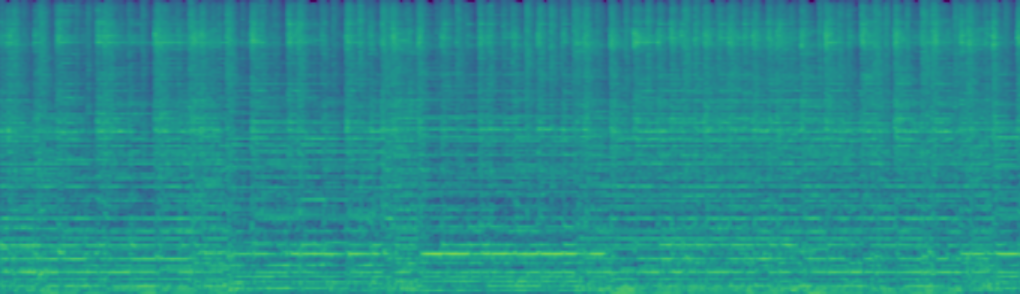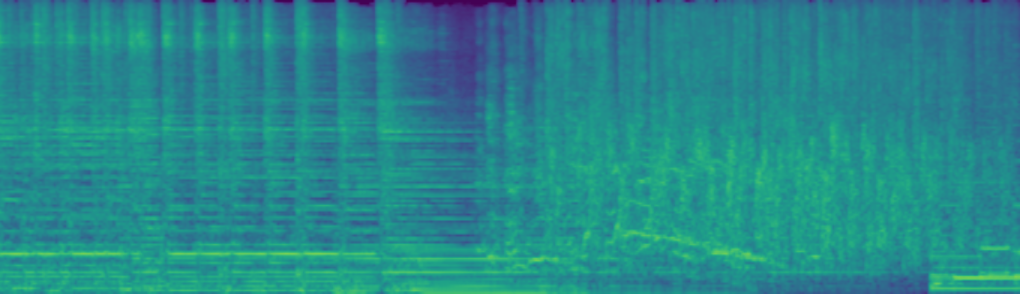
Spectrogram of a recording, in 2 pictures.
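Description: Live acoustic folk trio playing without vocals: steel-string acoustic guitar strumming chords over electric bass and a cajon. The tune stops about fifteen seconds in and gives way to a noisier stretch.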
